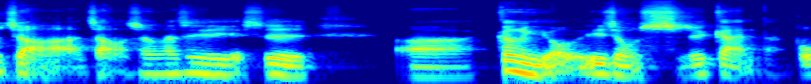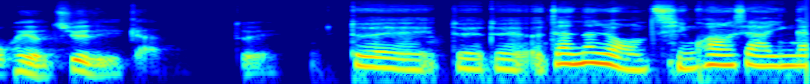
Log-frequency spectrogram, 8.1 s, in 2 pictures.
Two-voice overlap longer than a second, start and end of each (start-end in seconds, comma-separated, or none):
none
